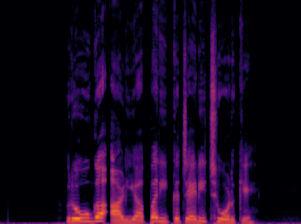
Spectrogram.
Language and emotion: Punjabi, neutral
